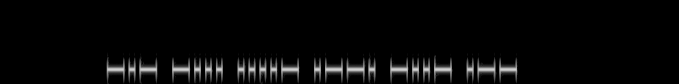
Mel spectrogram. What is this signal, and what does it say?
Morse code, heard as a keyed tone, about 22 wpm, 700 Hz. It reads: KB4PXW
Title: USA Call Signs - 6 Characters - Repeated 2x - 22wpm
